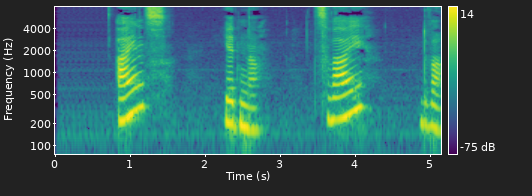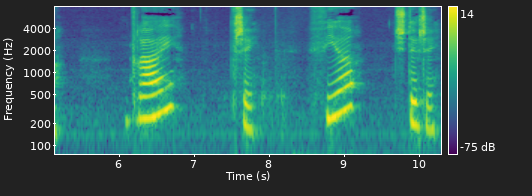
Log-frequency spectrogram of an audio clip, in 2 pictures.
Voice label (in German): Deutsch Tschechisch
